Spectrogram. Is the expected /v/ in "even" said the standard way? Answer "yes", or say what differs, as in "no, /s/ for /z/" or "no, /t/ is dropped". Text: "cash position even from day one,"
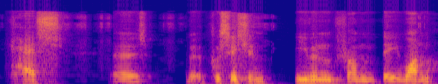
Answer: yes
